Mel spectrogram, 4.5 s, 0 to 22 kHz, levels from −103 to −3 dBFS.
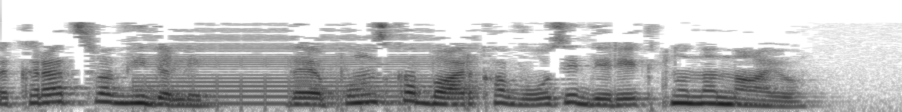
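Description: From the very start and all the way through, the speech has a watery, swirly quality, with metallic chirping on the s sounds and consonant attacks that smear. Nothing comes through above 10.6 kHz. That hard treble ceiling plus the flickering texture is likely MP3 compression at a very low bitrate, something around 32 kbps. The encoder ran short of bits, so it chopped off the top end and kept dropping weak frequency lines in and out from frame to frame.

At 0.66 s a hard, raspy buzz cuts in and runs steadily until 2.39 s, ending just before "vozi direktno". That's GSM phone buzz. A 2G handset nearby was on a call, transmitting in bursts about 217 times a second, and the audio circuitry rectified those radio pulses into a 217 Hz tone full of harmonics. It sits about 12 dB below the speech and has no relation to it.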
